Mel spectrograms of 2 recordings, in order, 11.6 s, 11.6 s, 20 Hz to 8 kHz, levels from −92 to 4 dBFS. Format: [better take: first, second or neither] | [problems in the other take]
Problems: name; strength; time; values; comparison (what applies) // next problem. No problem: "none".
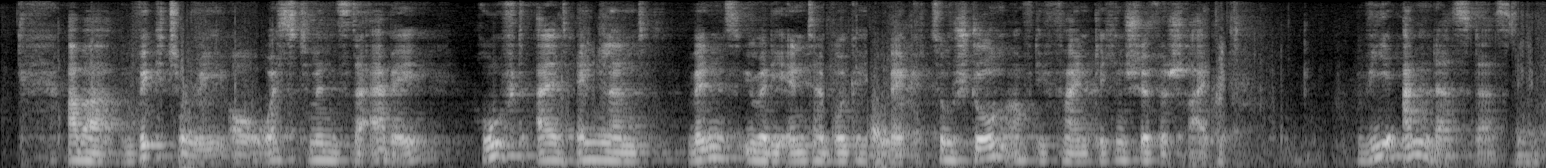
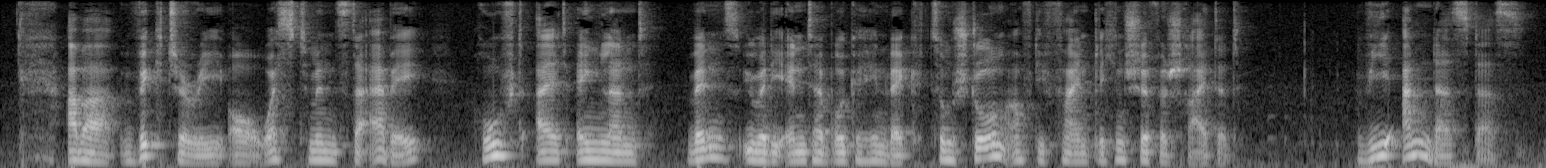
second | noise reduction (neural separator model SepFormer DNS4)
